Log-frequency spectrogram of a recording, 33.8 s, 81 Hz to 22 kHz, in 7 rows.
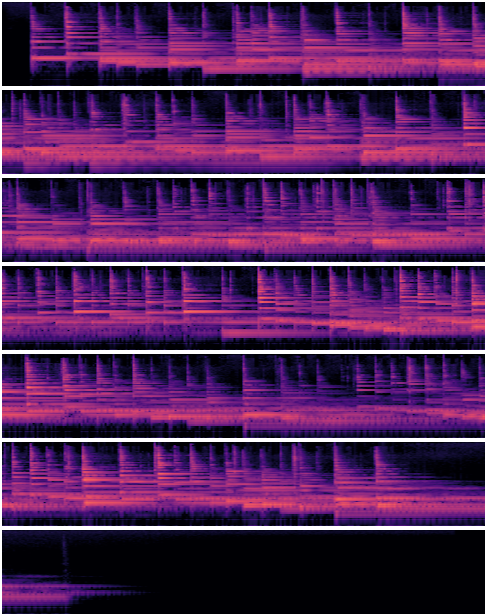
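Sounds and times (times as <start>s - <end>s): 
harp playing a gavotte: 0.3s - 30.1s.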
